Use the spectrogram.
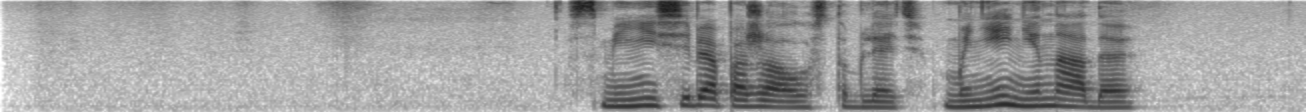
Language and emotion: Russian, angry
